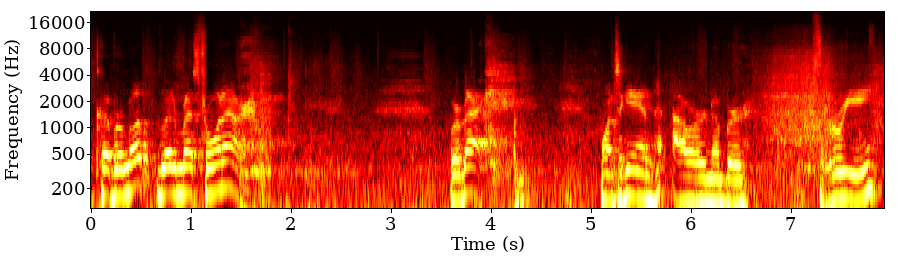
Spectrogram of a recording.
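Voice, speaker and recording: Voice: mid-range voice, steady tone, takes it slowly, pauses often, noisy background. A folksy, jokey host casually talking through a baking demonstration to camera. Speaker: host of a paranormal show doing a baking segment.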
